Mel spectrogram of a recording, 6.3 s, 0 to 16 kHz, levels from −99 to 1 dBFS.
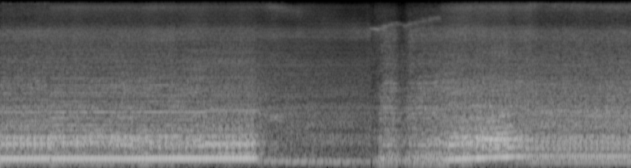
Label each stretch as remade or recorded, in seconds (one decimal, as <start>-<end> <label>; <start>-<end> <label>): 0.0-0.5 recorded; 0.5-3.7 remade; 3.7-4.4 recorded; 4.4-5.3 remade; 5.3-6.3 recorded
